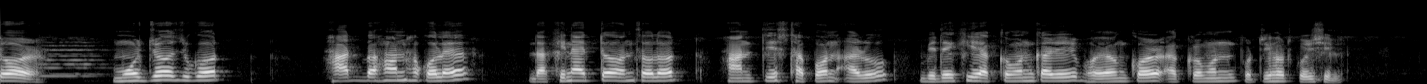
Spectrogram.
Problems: background sounds at intervals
